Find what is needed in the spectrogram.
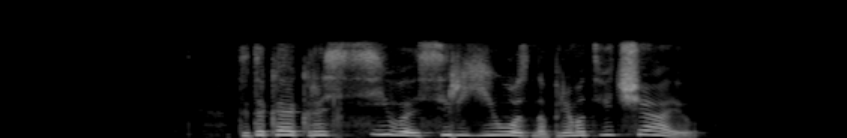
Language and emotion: Russian, positive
